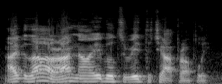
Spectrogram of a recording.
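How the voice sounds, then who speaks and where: A man's voice: mid-range voice, animated, a bit bright, breathy edge. A young British man hosting a podcast in casual chat, reading from the live chat and often restarting his sentences. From Britain. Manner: rambling, reads slowly with restarts. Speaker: podcast host.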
